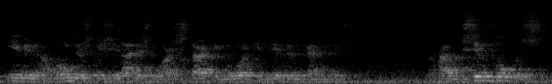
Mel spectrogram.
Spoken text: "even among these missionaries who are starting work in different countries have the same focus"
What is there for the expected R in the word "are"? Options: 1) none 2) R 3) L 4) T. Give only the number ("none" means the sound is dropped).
2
